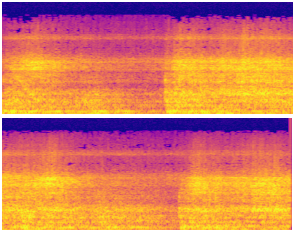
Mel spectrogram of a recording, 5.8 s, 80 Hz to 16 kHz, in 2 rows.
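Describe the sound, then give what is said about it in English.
Heavy naval guns fire in salvos at a stopped ship about 500 yards away, a dense, roaring rumble broken by two sudden booming surges of blast noise. No voices are heard. “Commence firing. Commence firing.”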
